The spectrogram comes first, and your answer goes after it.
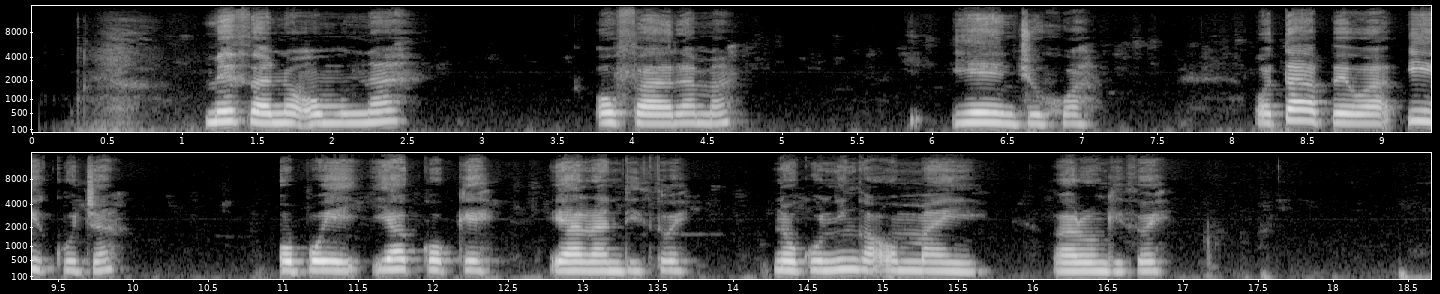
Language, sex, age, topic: Oshiwambo, female, 18-24, agriculture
